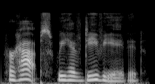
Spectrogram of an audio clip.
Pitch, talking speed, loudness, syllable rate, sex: 190 Hz, 155 wpm, -18 LUFS, 5.0 syllables/s, female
